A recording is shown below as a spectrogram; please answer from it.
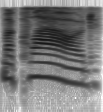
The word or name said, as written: Macleod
